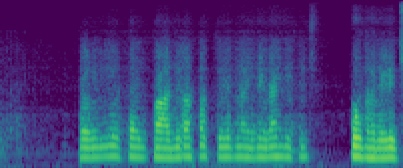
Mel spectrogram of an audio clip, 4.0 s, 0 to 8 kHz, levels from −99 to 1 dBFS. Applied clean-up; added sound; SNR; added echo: neural mask model DeepFilterNet 3.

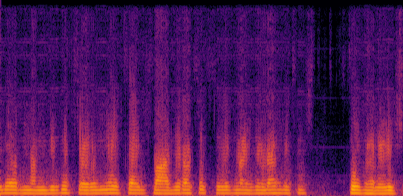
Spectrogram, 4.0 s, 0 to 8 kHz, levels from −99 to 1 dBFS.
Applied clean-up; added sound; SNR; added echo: neural separator model SepFormer DNS4.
